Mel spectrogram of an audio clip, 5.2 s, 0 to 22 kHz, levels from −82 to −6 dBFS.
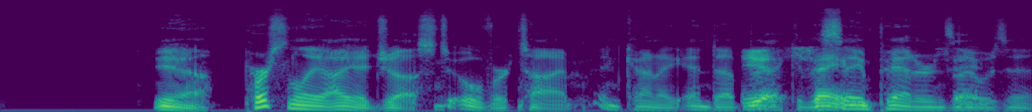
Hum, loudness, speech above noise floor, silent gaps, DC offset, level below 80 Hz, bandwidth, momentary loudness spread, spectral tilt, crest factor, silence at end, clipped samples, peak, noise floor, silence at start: none; -32 LUFS; 34 dB; none; under 0.1%; -60 dBFS; 16 kHz; 11 LU; -5.5 dB/octave; 20 dB; 0 s; under 0.1%; -12 dBFS; -66 dBFS; 0.75 s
